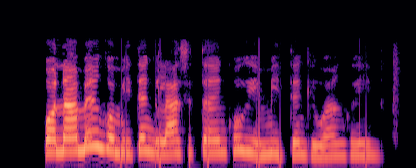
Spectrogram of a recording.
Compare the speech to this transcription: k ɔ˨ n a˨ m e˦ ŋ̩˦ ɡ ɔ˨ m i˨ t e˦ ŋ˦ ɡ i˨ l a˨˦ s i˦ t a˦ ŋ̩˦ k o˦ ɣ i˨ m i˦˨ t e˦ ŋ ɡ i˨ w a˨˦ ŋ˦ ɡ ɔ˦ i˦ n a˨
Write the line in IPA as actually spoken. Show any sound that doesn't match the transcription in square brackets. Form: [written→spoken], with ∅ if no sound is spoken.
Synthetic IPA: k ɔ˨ n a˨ m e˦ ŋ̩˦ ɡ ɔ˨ m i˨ t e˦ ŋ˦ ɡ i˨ l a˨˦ s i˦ t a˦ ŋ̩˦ k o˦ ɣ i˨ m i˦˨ t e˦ ŋ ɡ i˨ w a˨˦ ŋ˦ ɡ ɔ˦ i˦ n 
